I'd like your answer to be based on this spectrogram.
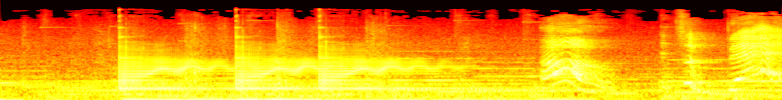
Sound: assistant bouncing

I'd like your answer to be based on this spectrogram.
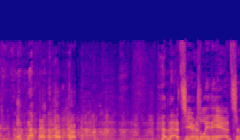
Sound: laughing

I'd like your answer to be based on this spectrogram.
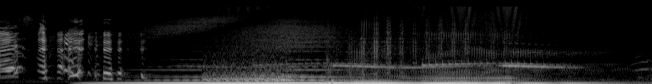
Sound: mysterious warbling

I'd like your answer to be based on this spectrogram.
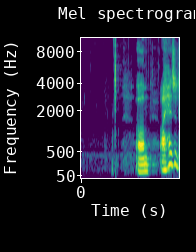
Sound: smacks lips

